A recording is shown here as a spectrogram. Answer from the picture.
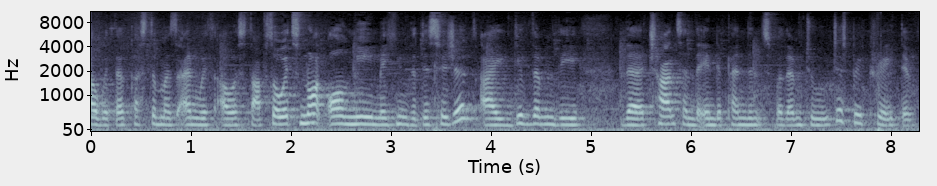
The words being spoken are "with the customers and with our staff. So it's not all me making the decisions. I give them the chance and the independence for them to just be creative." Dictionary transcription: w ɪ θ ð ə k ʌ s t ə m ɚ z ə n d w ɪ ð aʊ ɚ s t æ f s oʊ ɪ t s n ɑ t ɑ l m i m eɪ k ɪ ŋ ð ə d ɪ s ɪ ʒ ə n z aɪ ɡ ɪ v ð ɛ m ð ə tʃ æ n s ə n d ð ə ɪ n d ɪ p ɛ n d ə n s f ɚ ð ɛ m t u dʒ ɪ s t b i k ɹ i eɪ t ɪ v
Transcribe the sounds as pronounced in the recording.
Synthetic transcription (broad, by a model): w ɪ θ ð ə k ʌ s t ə m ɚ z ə n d w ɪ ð aʊ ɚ s t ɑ f s oʊ ɪ t s n ɑ t ɑ l m i m eɪ k ɪ ŋ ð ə d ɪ s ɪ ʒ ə n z aɪ ɡ ɪ v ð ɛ m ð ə tʃ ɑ n s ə n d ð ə ɪ n d ɪ p ɛ n d ə n s f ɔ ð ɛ m t u dʒ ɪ s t b i k ɹ i eɪ t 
